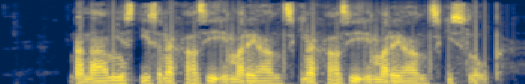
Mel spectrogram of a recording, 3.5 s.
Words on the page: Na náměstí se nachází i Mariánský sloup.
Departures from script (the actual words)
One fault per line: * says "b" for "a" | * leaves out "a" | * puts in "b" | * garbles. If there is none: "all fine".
* puts in "nachází i Mariánský"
